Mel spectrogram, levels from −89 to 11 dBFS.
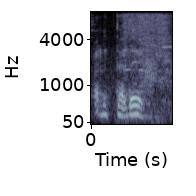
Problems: constant background noise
